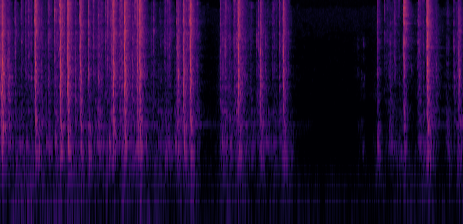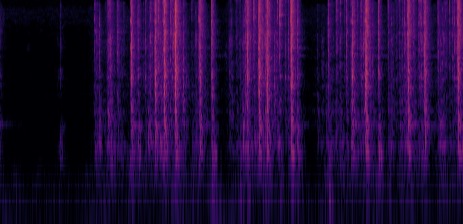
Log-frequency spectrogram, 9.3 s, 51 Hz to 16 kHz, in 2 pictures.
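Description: Fingertips type steadily on the keys of a vintage teal metal Underwood Olivetti Lettera 22 portable typewriter with paper loaded. Rapid, bright, crisp clacks come in bursts, with two short quiet pauses between runs of typing.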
